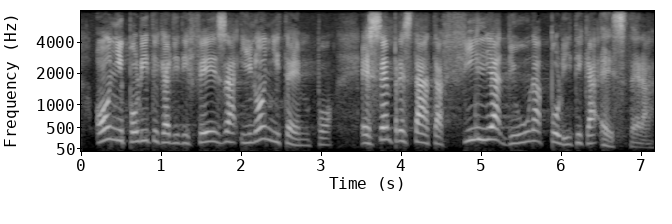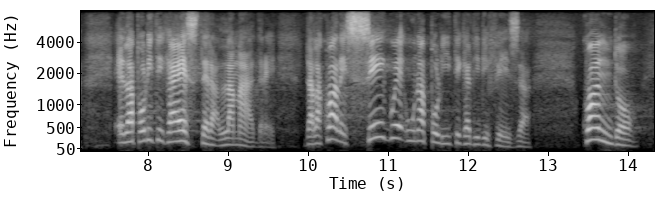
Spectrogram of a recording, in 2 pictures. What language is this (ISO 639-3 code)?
ita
